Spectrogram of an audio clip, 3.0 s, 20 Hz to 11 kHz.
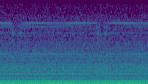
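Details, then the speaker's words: Ender 3-style Tevo Tarantula Pro after belt-driven single-motor dual Z upgrade, Z axis jogged up and down in short moves from the display knob: quiet, even stepper hum with no clicking; clicking returned only on very long travel. "I'm just moving up and down in short movements to make sure I don't hear that that clicking noise I was hearing earlier"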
